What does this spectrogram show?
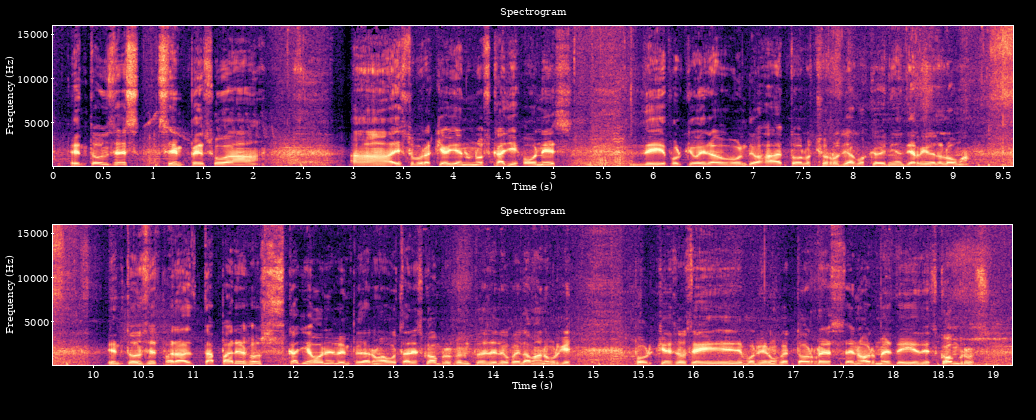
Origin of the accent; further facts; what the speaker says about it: Paipa, Boyacá, Colombia; Yo fui criado en el campo, yo soy de Paipa, Boyacá. Mi juventud la pasé en el campo, trabajando al lado de mi papá, que él era un gran agricultor.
